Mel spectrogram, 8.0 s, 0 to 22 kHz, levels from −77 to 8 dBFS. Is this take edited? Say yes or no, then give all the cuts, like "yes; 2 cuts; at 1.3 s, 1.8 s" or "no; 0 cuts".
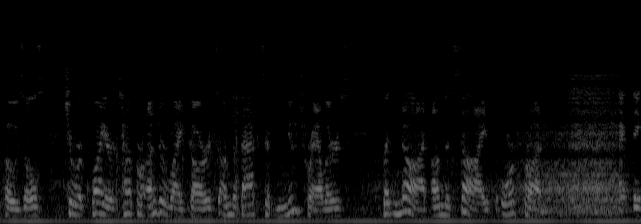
no; 0 cuts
